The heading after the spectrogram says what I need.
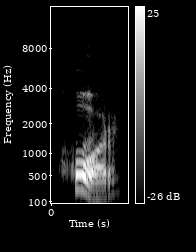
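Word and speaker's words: хор: In Russian and Ukrainian, though, the word whore, like spelled exactly like this, pronounced, sorry, exactly like this, means choir.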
